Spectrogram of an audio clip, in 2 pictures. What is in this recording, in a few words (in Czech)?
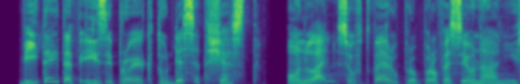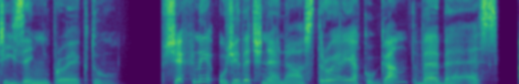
Průvodní hlas, zensky voiceover; chytlavy zensky voiceover; příjemný ženský hlas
